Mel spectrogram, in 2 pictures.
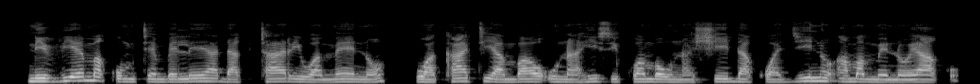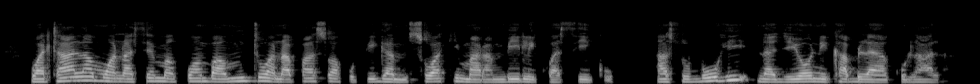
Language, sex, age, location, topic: Swahili, male, 18-24, Kisumu, health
